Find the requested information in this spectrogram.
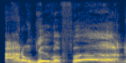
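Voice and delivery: imitation of her not caring; imitated defiant swearing. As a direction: draw it out, mimicking her swearing. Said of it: "She'll be like".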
